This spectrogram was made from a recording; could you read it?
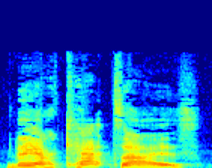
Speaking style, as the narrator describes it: laughed Sarah

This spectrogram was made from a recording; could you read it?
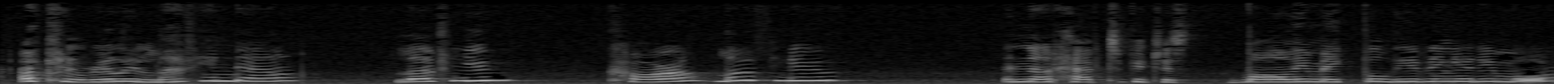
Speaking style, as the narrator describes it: she cried

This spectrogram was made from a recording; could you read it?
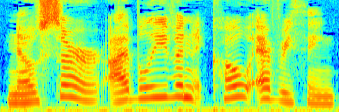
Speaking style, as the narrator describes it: cried Chick, a mild youth

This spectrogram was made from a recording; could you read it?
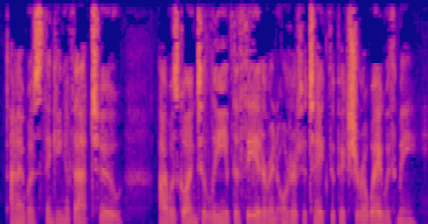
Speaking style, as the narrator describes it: he said

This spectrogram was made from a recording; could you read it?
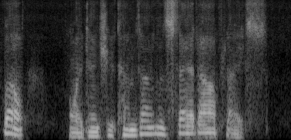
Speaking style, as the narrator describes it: she very kindly said

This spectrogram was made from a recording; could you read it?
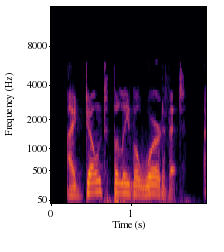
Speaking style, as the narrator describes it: I said firmly

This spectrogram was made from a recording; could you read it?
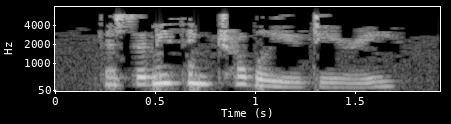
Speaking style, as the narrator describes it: she only said in her tenderest tone

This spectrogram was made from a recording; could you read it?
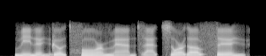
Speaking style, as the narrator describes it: Von Bork sighed as one who had suffered much

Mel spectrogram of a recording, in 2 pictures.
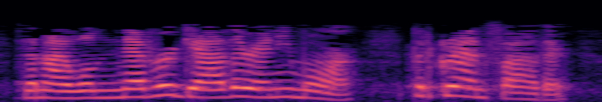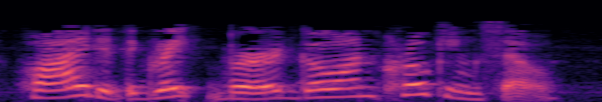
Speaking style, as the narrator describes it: she continued in an eager tone of inquiry

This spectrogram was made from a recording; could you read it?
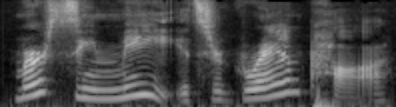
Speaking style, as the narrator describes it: Joe exclaiming with alarm

